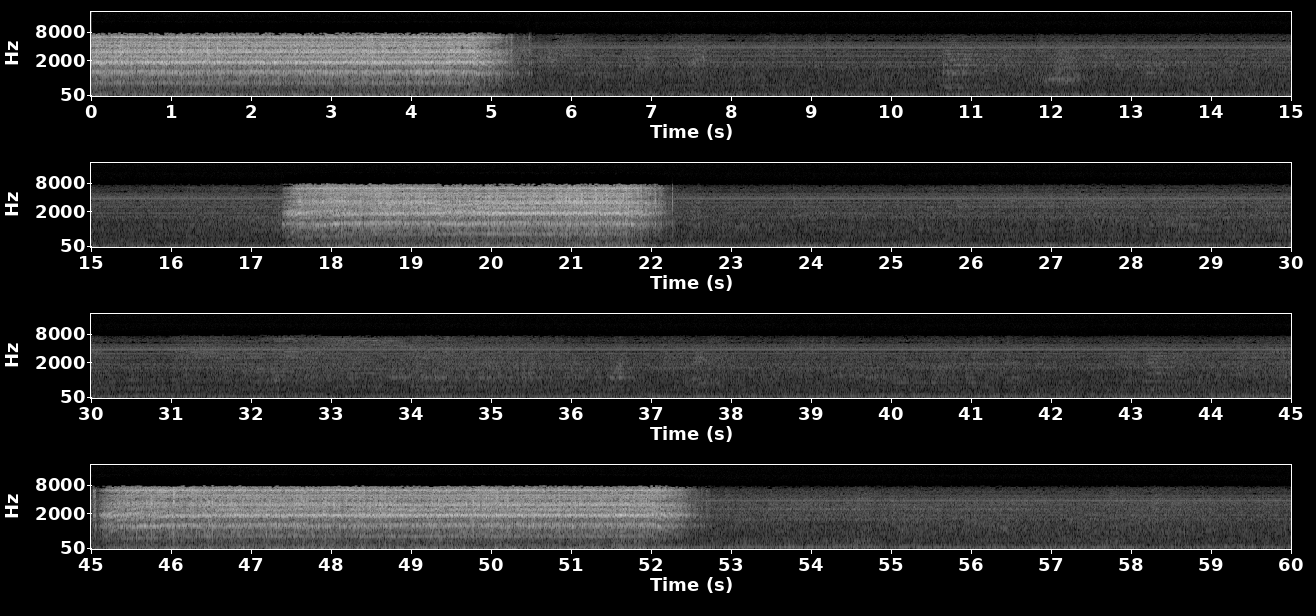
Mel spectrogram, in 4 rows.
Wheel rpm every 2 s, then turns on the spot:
160, 160, 80, 0, 0, 0, 0, 0, 20, 150, 140, 0, 0, 0, 0, 0, 0, 0, 0, 0, 0, 0, 50, 160, 160, 150, 20, 0, 0, 0.
none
